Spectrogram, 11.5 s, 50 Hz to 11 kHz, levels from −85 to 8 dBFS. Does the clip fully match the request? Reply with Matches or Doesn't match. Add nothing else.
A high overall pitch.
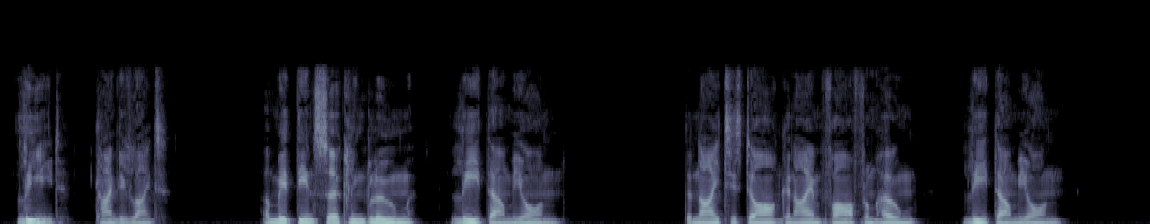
Doesn't match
